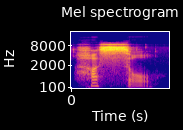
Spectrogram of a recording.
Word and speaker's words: hustle: a d subtle and hustle we don't use the T at all you're going from the s to the L Hustle which is similar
